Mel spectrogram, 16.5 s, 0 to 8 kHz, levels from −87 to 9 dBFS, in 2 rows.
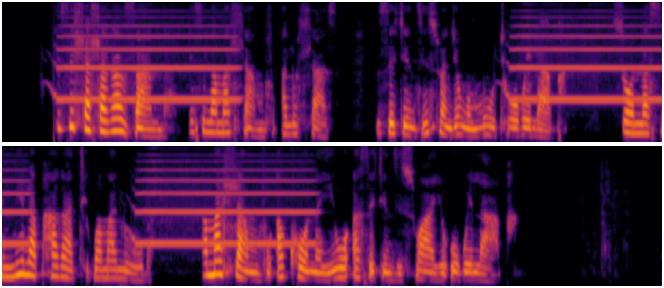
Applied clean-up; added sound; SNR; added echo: none; Trumpet; 8 dB; none.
